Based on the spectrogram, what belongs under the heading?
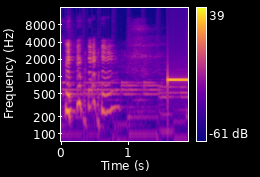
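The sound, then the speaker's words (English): A voice hums or sings softly for under a second in a wavering, wordless tune, followed by a brief pause and then a loud, steady electronic beep that holds to the end. “Humming or singing or something quietly.”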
